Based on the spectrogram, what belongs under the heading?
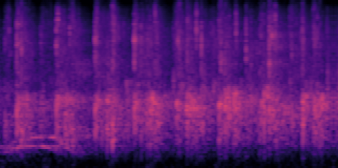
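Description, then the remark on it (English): A church audience applauds a preacher steadily for a couple of seconds, a dense crackle of many hands clapping at once, fairly loud and continuous with small swells, with no voices over it. “Why don't we give him a hand as well?”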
